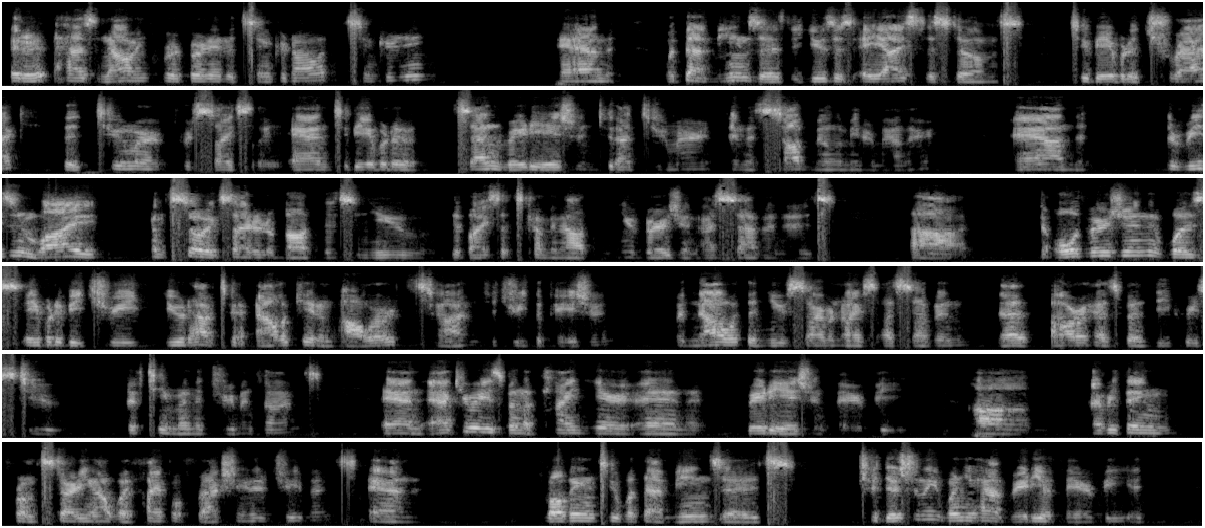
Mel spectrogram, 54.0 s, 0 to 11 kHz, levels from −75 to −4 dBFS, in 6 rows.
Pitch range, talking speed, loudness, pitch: 100-115 Hz, 135 wpm, -22 LUFS, 110 Hz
